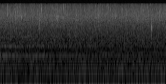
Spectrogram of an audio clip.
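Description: Faint steady hiss, like light rain, with a low steady hum beneath it.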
